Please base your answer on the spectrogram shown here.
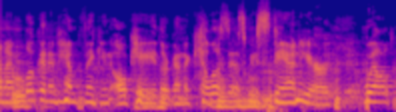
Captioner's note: laughter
